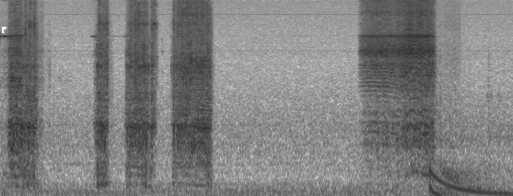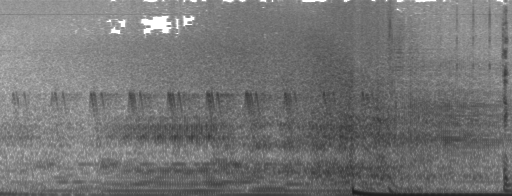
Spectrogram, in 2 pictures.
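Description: A power screwdriver whirring in a few short bursts as it drives wood screws into the desk. It is followed by a music cue: a falling swoop, a slowly rising build, and a loud deep bass hit near the end that holds.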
